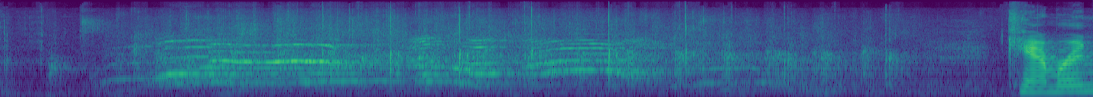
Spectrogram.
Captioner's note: audience applauding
